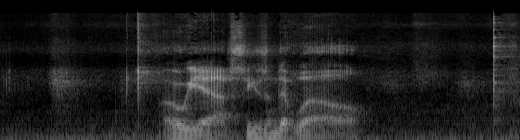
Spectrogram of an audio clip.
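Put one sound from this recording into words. A metal spoon clinks.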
